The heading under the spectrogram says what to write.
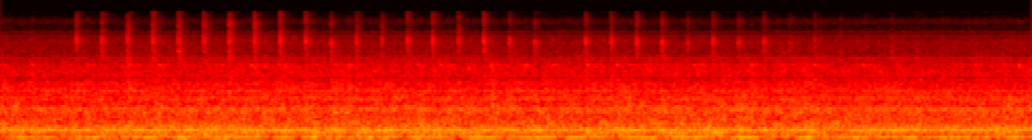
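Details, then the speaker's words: REVA G-Wiz traction motor commutator being skimmed on a lathe: sharp, evenly spaced ticks about four per second over the lathe hum from heavily worn, previously damaged commutator bars. "there's quite a lot of wear on this competitor yeah that's what we um that must have been the sound when i put the brushes back in"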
